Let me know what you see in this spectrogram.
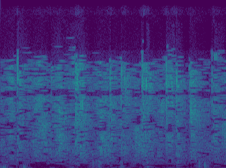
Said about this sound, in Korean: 우리 박수 한번 치겠습니다.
